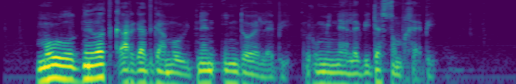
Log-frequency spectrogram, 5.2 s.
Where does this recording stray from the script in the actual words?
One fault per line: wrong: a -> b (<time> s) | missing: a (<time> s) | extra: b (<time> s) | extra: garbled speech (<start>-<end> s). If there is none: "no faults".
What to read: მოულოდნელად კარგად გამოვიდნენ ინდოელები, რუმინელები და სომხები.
no faults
